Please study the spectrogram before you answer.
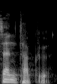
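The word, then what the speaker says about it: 選択: Japanese tattoo for Choice the word is sentaku it's pronounced sentaku um I I think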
